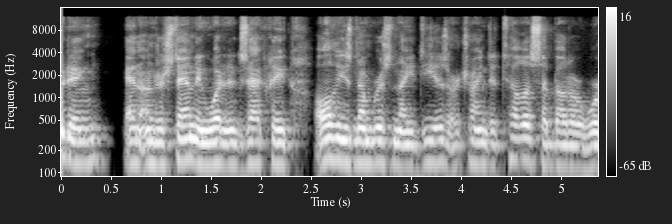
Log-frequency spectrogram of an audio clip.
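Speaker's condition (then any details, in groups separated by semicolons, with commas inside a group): No condition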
